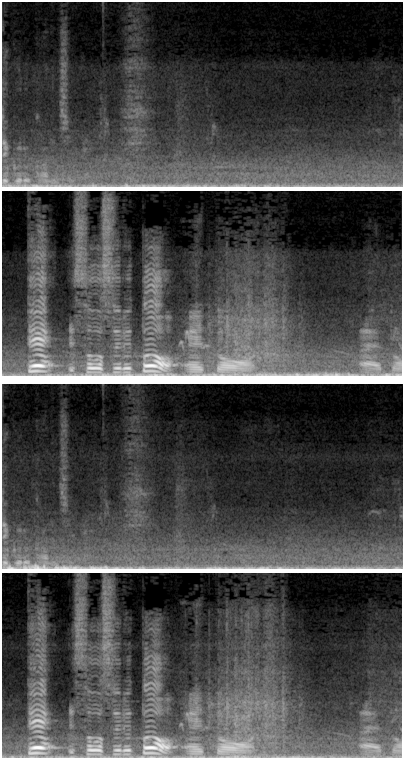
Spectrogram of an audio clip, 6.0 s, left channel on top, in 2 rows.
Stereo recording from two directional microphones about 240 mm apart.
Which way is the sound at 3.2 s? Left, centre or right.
Centre.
